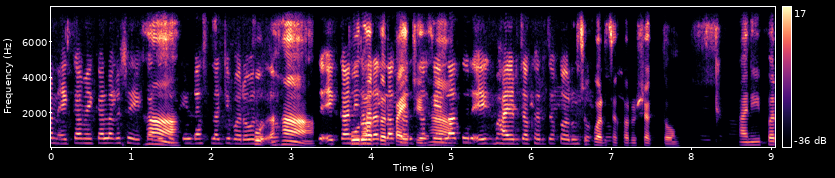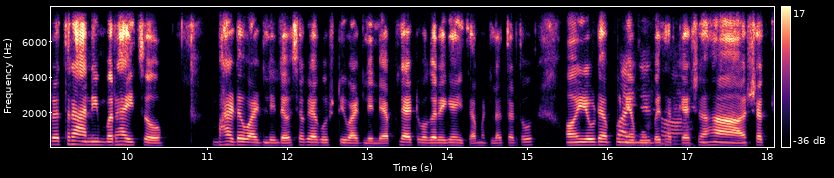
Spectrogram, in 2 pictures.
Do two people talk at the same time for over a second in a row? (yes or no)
yes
